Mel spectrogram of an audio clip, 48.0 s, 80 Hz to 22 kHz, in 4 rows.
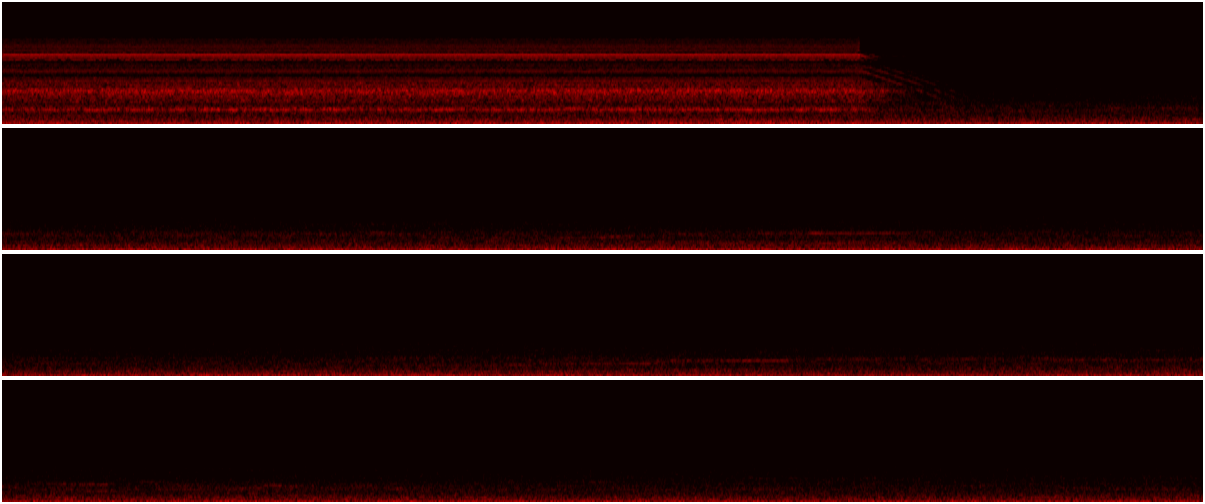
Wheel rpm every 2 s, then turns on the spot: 0, 0, 0, 0, 0, 0, 0, 0, 0, 0, 0, 0, 0, 0, 0, 0, 0, 0, 0, 0, 0, 0, 0, 0.
none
